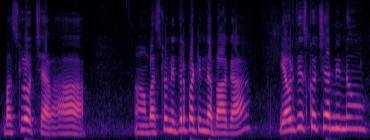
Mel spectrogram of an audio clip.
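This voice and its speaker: A woman's voice: fairly high pitch, expressive, normal speed, a little mellow. A young woman hosting an interview, coaxing and teasing a small child with short questions in a Telugu accent. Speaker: interview host.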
